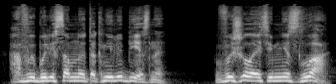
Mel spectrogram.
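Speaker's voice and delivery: put-on high, loud agitated old man; agitated accusation. A narrator's reading. Old man accusing the detective of ill will, agitated. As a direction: accuse him in a high, heated voice.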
